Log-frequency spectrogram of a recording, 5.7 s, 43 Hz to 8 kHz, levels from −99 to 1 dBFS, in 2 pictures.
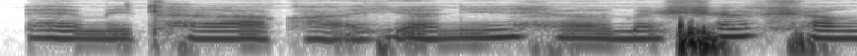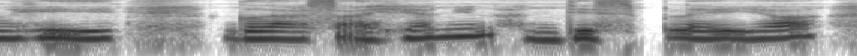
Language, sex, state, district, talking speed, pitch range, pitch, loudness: Mizo, female, Mizoram, Aizawl, 155 wpm, 175-235 Hz, 225 Hz, -24 LUFS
